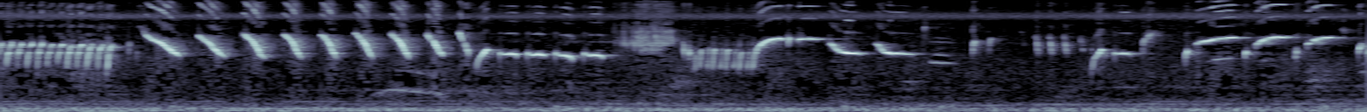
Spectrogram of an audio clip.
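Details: Canary singing a long master song for young birds and silent canaries: a run of quick descending notes, a buzzy trill, then varied upswept whistles and chips, continuous and energetic over a faint hum.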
